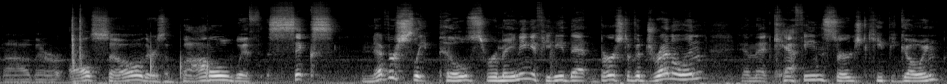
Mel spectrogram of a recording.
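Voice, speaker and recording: A man's voice: high voice, lively intonation, unhurried, darkish tone, a little hiss or hum. A man running a tabletop sci-fi game as game master, describing scenes conversationally and correcting himself as he improvises.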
